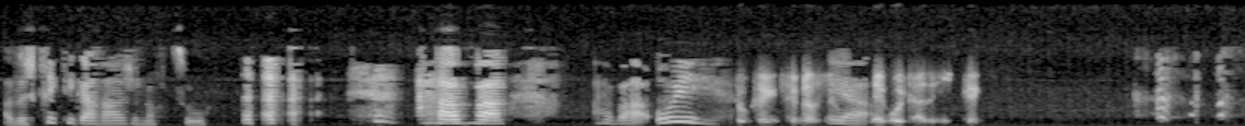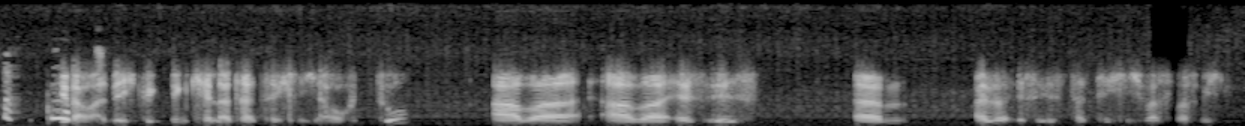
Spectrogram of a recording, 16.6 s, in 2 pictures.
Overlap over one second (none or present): none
